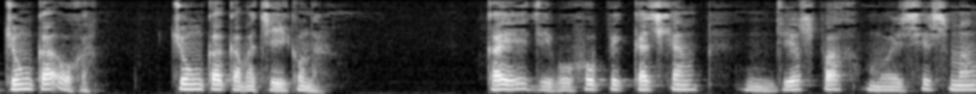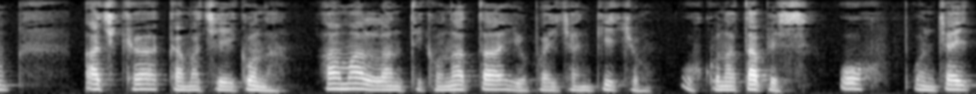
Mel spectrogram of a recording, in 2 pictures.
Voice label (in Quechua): good news quechua norte de bolivia apolo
